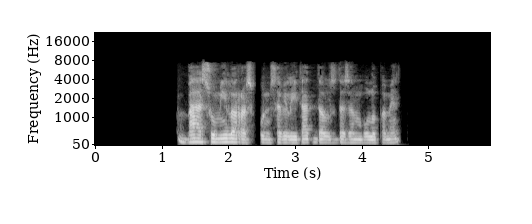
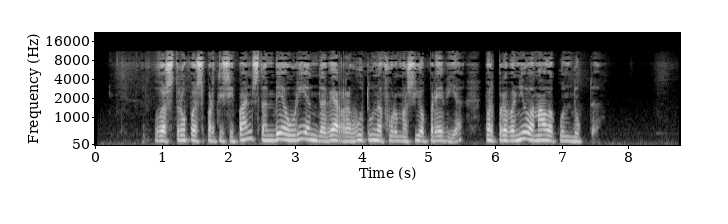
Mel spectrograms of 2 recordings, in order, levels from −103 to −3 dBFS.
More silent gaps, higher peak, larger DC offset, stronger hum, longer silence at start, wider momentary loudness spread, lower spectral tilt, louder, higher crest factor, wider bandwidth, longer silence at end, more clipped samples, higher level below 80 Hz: first, 2.43-2.48 s vs none; about the same, -2 dBFS vs -2 dBFS; neither; neither; first, 1.25 s vs 0.9 s; second, 11 LU vs 14 LU; first, -5.5 dB/octave vs -3.5 dB/octave; about the same, -22 LUFS vs -22 LUFS; about the same, 22 dB vs 22 dB; second, 7.8 kHz vs 11.5 kHz; first, 1.35 s vs 1.2 s; neither; about the same, -58 dBFS vs -60 dBFS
